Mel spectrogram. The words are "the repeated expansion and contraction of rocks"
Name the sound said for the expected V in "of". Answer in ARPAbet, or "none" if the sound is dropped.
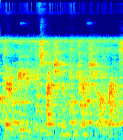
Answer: B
